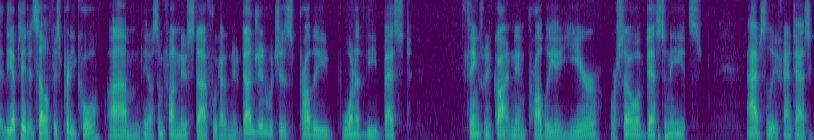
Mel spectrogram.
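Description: Low-voiced man chatting, dry close sound. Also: dry recording. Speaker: podcast co-host. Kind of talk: casual chat.

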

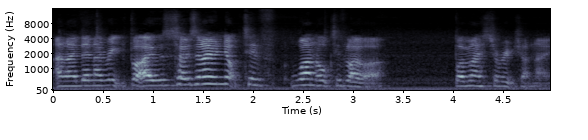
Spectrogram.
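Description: Bright young female co-host, giggly, slightly high. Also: fast talker. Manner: giggly, hesitant restarts. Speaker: podcast co-host. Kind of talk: casual chat.

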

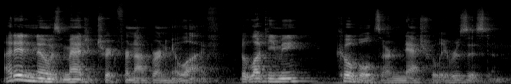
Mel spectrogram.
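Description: A man playing a brooding kobold detective in a noir audio drama, wry and terse, with dramatic pauses. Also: fairly low pitch, animated, creaky, breathy edge, no room sound, exaggerated voice. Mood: knowing narration. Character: brooding male kobold detective, hard-boiled noir sleuth.

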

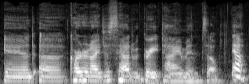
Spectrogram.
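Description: A middle-aged American woman co-hosting a casual podcast, her voice rough and scratchy from singing, speaking in a hesitant, reflective way. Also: deep voice, flat delivery, a little slow. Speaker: podcast co-host and amateur singer. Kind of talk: casual conversational podcast chat.

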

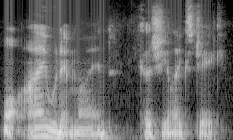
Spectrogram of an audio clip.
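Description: A man with a mid-pitched voice talks as a podcast co-host. He retells a book in a loose, conversational style. His delivery is informal, with wry little jokes along the way. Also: sing-song, unhurried, a little mellow, dull audio. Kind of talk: casual book discussion with plot recap.

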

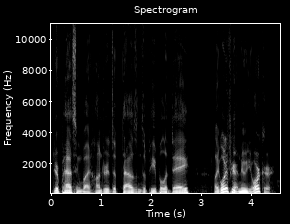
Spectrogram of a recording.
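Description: A man's voice: on the low side, expressive, a little fast, warm tone, no echo, clean studio sound. A man chatting casually as a podcast co-host, with slangy, profane, rambling talk that piles up hypothetical examples. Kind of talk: casual chat, profane banter.

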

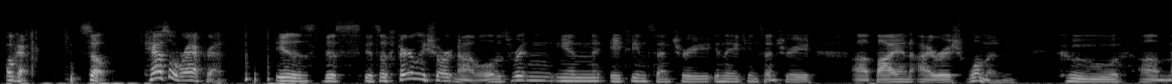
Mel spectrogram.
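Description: Rambling, hesitant male podcast host. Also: medium pitch. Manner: rambling and hesitant, thinking aloud with many fillers. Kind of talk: casual book-discussion podcast. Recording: slightly muffled lo-fi audio.

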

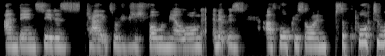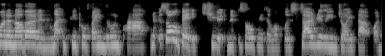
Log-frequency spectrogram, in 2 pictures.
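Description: A woman's voice: medium pitch, fairly even intonation, fast, few pauses, fairly bright tone, rough recording. A woman who performs for children, chatting casually and effusively on a podcast.

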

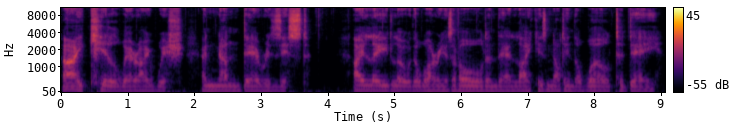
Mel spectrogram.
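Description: A man voicing a huge old boastful dragon in a storybook, proud and menacing, with slow, gloating, grandiose delivery. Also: a bass voice, level tone, fairly bright tone, exaggerated voice. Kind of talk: audiobook character voice.

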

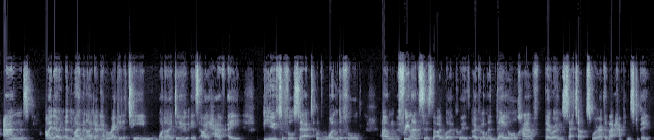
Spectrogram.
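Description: A middle-aged woman with a British accent talks in a chatty, animated way, often calling things rather lovely. Her voice carries a gravelly fry. She sounds like she's on a video call in an echoey room. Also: on the low side, normal speed. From Ireland, raised in Pakistan and Nigeria. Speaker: business strategist guest. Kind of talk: conversational interview.

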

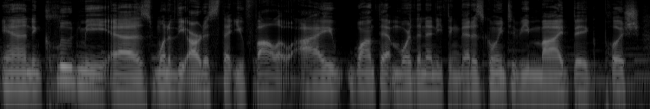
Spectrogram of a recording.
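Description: A man's voice: on the low side, steady tone, moderate pace, fairly bright tone. A man hosting a children's comedy podcast, moving between storytelling and casual chat.

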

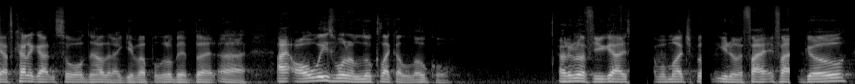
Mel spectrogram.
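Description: A middle-aged man preaches in a loose, conversational way, joking at his own expense and restarting his sentences often. His voice sits at an ordinary middle pitch. The sound carries the long reverb of a large hall. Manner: conversational, self-deprecating, many restarts and fillers. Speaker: pastor. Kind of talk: sermon.

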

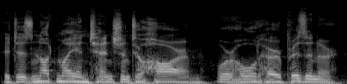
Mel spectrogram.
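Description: A man voicing an imperious, fanged tiger king warlord with a commanding, formal and deliberate delivery in a fantasy story. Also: mid-range voice, natural voice. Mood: solemn, forceful.

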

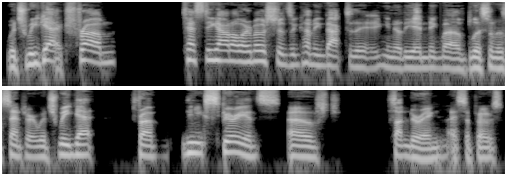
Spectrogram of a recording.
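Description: A man talks in a loose, excited conversational way, swearing freely and restarting his sentences as he thinks aloud. His voice sits at an ordinary middle pitch. The sound is dry, with no room echo. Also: normal speed. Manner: enthusiastic, swears casually, many restarts. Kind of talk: conversational podcast discussion.

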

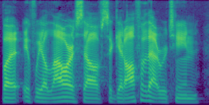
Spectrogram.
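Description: A man's voice: on the low side, little pitch movement, brisk, bright, forceful tone, clean tone. A young man co-hosting a podcast, talking earnestly and thinking aloud with many restarts. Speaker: podcast co-host. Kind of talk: casual podcast chat.

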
